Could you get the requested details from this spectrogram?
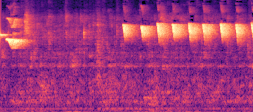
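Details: Kinoi singing rambatan-style training song for cage birds: a brief high twitter, a quiet gap, then a quick string of bright, high chirps at a steady pace.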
